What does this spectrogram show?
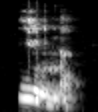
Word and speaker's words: είμαι: The first is epsilon iota, that makes the sound E, and E at the end, alpha iota, that make the sound E. So it is pronounced είμαι.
